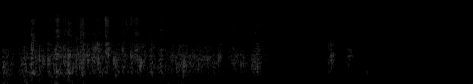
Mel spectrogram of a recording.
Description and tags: printer paper crushed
